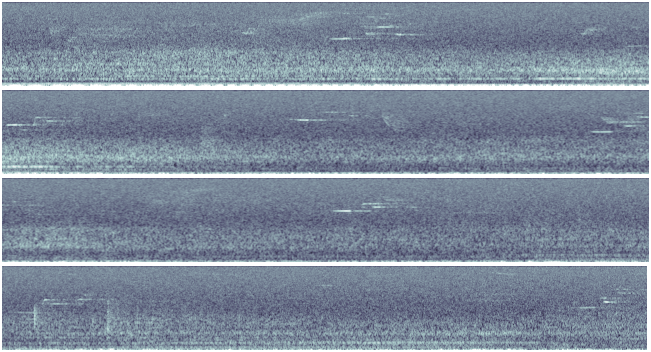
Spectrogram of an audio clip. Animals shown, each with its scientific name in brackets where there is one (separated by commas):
Hermit Thrush (Catharus guttatus), Northern Parula (Setophaga americana), Red-winged Blackbird (Agelaius phoeniceus)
